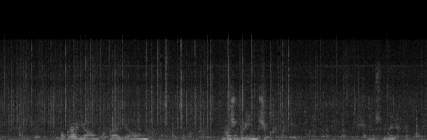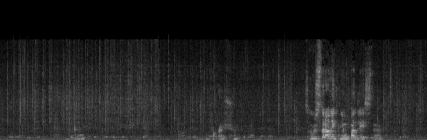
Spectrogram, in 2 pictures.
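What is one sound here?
Batter sizzles in a frying pan.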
